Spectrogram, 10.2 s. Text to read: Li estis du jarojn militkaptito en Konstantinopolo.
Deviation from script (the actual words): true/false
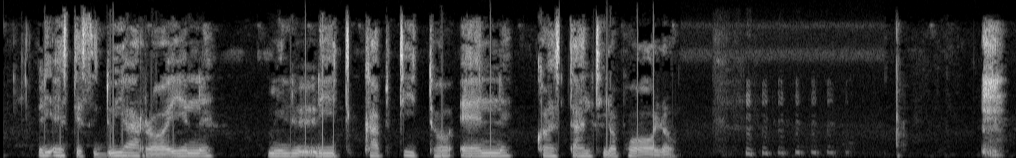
false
